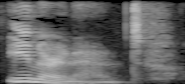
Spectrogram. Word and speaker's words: internet: na palavra internet, que muitas pessoas pronunciam internet. Ou seja, esse NT, internet, a gente tira o T e liga no N, internet, ok?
